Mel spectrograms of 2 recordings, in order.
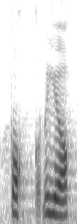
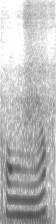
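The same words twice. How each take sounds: First: The word is pronounced exactly as it is spelled. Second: The word is pronounced with changed, linked sounds. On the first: "walaupun tulisannya 폭력 gitu ya" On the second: "ini dibacanya 폭력"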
